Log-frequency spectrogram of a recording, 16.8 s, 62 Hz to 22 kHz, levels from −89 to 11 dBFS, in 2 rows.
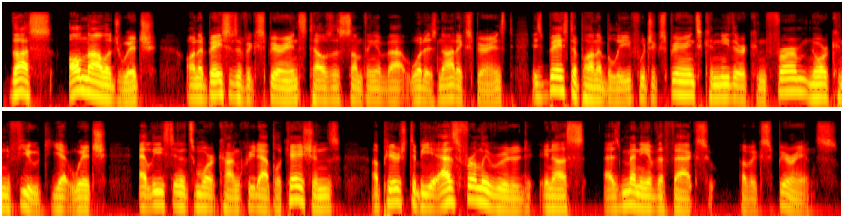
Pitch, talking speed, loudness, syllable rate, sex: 100 Hz, 190 wpm, -20 LUFS, 5.8 syllables/s, male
